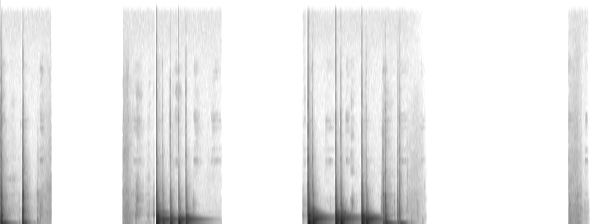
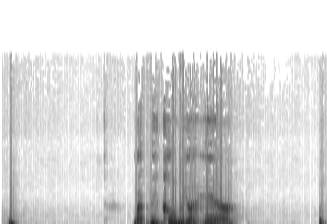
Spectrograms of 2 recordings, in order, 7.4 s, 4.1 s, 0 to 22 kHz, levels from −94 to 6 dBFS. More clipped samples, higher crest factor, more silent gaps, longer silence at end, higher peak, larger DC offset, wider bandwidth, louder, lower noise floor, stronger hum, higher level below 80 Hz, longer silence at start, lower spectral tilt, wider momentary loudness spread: neither; about the same, 24 dB vs 20 dB; first, 0.64-1.53 s, 2.77-3.78 s vs none; first, 2.3 s vs 0.05 s; about the same, -2 dBFS vs -2 dBFS; neither; second, 15 kHz vs 17 kHz; second, -22 LUFS vs -19 LUFS; first, under -90 dBFS vs -68 dBFS; neither; second, -62 dBFS vs -46 dBFS; about the same, 0 s vs 0.1 s; about the same, -6.5 dB/octave vs -6 dB/octave; first, 19 LU vs 12 LU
